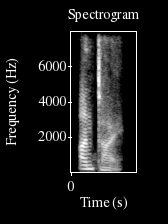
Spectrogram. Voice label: "untie", Indian

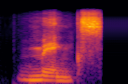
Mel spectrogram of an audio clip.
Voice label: "minx", Indian

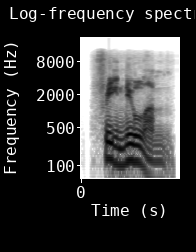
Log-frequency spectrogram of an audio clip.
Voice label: "fraenulum", American

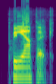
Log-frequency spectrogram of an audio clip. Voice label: "priapic", American

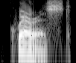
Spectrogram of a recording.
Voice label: "querist", American

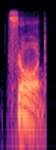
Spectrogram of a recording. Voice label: "fraud", Indian

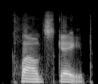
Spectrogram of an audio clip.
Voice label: "cloudscape", American

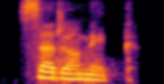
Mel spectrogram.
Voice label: "sardonic", Indian

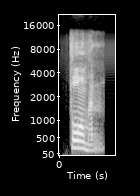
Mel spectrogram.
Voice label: "foreman", Indian

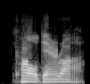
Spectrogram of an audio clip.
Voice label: "caldera", American

